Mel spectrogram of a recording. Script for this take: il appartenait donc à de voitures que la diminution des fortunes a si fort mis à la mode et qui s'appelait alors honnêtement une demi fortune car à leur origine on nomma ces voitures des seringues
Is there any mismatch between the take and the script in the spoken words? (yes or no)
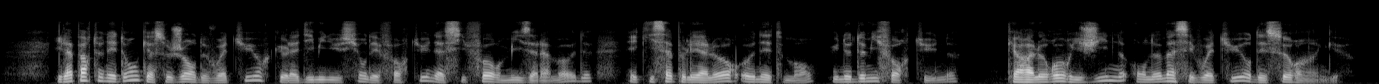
yes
